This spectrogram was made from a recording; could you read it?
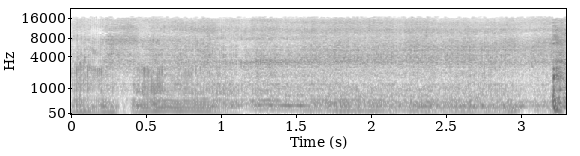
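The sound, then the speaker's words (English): A voice imitates a deflating balloon fart with the mouth over Discord: a steady, buzzy, sputtering drone lasting about three seconds, its pitch wavering up and down, fairly loud with no talking. “I tried to do a balloon fart sound with my mouth.”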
